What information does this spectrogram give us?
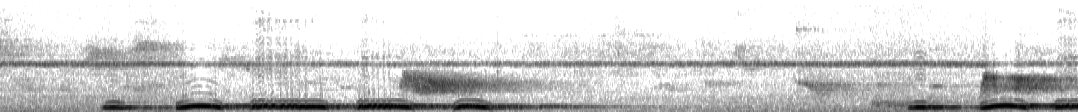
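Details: Spotted dove singing in the lure-song style called liu tan, used to draw in wild doves: low cooing phrases of looped, rising-falling notes, one burst after about a second and another near the end, with short raspy buzzes above.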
